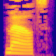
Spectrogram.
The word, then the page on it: mouths: British English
